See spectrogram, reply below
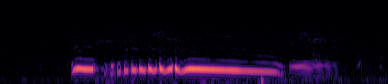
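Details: A Barbary dove in the afternoon gives a single mellow coo, a soft rolling stutter flowing into a long, slightly falling held note with a brief husky tail, used as a lure to draw rivals for trapping.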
